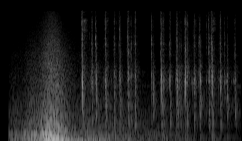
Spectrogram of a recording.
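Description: Title-card sound effect: a swelling whoosh that peaks about half a second in, followed by a quick run of keyboard-like typing clicks.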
